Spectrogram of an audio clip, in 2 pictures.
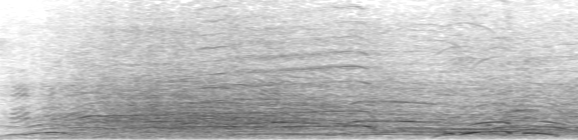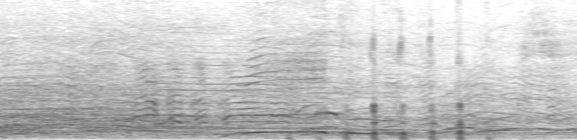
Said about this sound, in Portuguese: Como é que grita alegria? Vocês podem mostrar aí como é que grita alegria?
